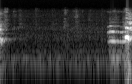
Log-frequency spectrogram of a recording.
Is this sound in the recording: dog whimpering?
yes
